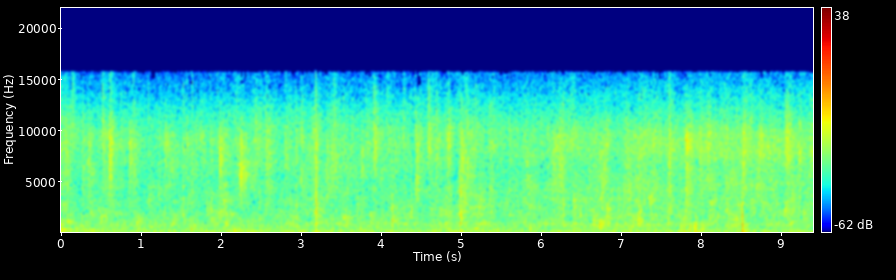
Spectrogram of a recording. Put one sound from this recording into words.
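Steady rain falls outdoors, with drops pattering and splashing.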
